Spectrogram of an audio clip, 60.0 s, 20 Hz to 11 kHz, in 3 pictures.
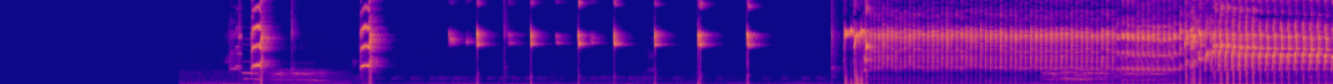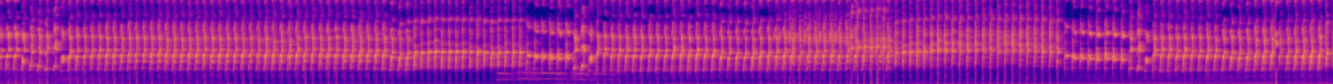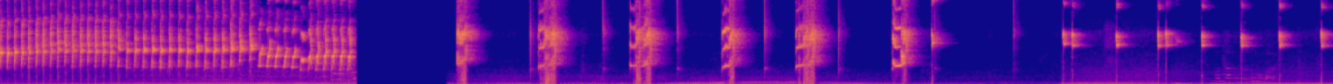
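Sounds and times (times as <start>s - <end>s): lovebird chirping: 3.3s - 4.2s, 5.3s - 15.7s, 16.9s - 27.4s, 29.4s - 45.4s, 46.8s - 52.6s, 53.4s - 54.4s, 55.5s - 59.9s
lovebird rapid chatter: 12.6s - 28.0s, 28.6s - 45.4s, 48.0s - 48.6s, 49.4s - 50.2s, 50.8s - 52.6s, 53.4s - 54.2s.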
